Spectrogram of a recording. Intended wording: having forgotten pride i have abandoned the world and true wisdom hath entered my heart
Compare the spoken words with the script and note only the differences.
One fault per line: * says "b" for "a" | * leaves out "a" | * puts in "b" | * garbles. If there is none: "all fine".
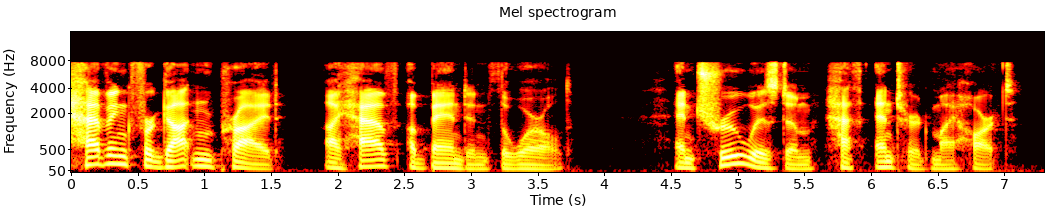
all fine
